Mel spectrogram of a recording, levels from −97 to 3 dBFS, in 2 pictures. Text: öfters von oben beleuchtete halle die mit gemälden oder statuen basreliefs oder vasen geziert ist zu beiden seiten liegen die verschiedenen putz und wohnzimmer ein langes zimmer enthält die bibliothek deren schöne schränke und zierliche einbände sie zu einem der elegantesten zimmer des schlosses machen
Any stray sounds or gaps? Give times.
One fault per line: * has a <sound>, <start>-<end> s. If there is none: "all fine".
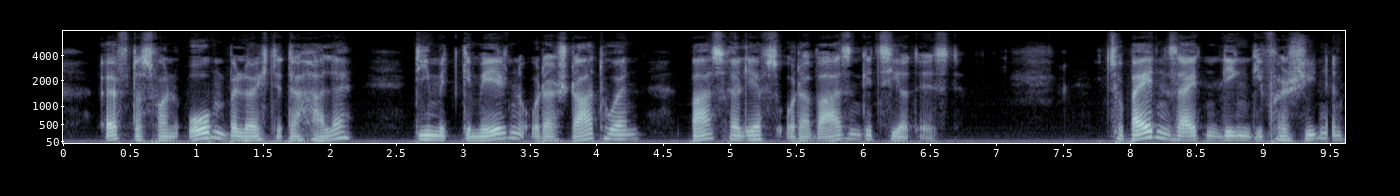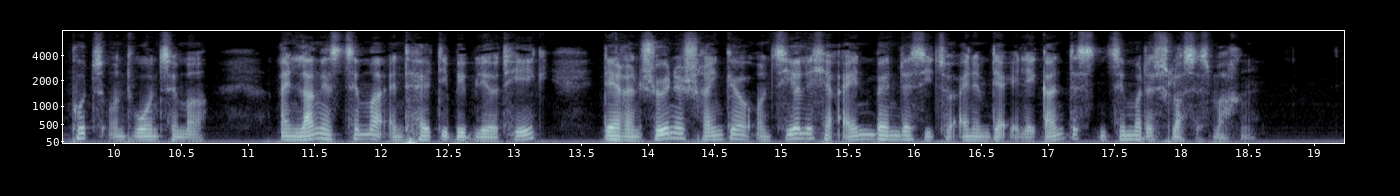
* has a dropout, 9.5-9.5 s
